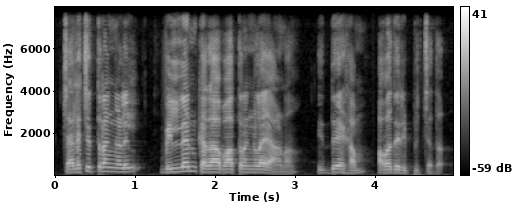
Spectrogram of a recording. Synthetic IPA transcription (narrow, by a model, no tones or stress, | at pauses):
t͡ɕɐlɐt͡ɕːit̪rɐŋːɐɭil | ʋilːɐnkɐðaːbaːt̪rɐŋːɐɭe̞ja̰ːɳɨ̰ | id̪ːe̞ːɦɐmɐʋɐðɐɾipːit͡ɕːɐðɨ̰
